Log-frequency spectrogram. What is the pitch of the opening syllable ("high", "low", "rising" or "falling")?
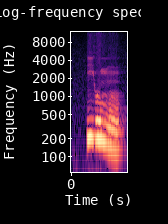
low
